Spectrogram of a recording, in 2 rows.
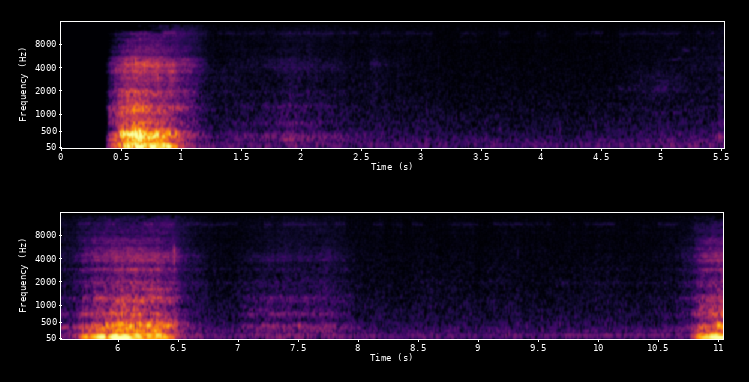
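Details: Loud, rumbling snores on the in-breath, each followed by a soft exhale, repeating about every five seconds (roughly 11 per minute): snoring.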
